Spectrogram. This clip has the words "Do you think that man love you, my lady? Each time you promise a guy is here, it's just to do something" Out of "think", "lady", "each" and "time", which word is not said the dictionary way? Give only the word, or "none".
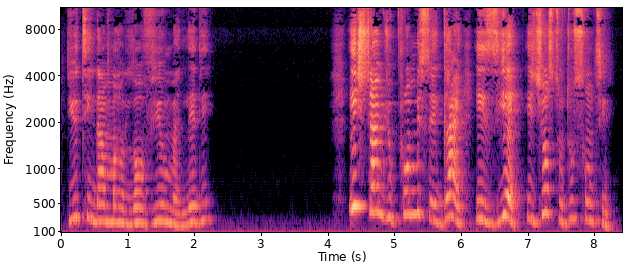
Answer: think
